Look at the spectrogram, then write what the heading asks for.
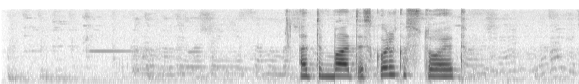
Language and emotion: Russian, neutral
